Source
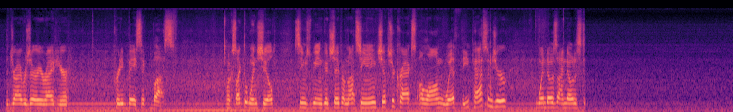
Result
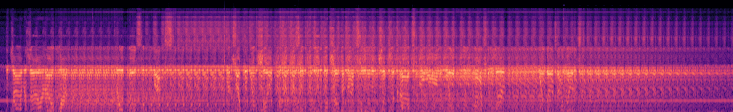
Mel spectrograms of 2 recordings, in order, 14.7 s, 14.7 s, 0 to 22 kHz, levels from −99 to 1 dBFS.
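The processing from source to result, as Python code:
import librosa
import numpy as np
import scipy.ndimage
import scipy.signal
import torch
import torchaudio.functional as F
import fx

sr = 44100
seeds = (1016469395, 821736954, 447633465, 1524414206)

p1 = fx.band_invert(x, sr, width_hz=2000)
p2 = p1 + 10.0 ** (-44.0 / 20.0) * np.sin(2.0 * np.pi * 420.0 * np.arange(len(p1)) / sr)
p3 = p2 + fx.echo_swell(p2, sr, ms=161, loudest=5, wet_db=-9.5, dry=0)
p4 = fx.transient(p3, sr, attack_db=3, sustain_db=-10)
y = fx.band_squash(p4, sr, depth_pct=100, at=(5.59, 7.12))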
